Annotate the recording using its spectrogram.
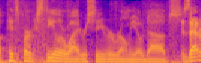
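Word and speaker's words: Doubs: I know it's Dobs, but Dubes. How is it pronounced? Doss. Doss. Yes. soon to be pronounced uh Pittsburgh Steeler wide receiver Romeo Dobs.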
